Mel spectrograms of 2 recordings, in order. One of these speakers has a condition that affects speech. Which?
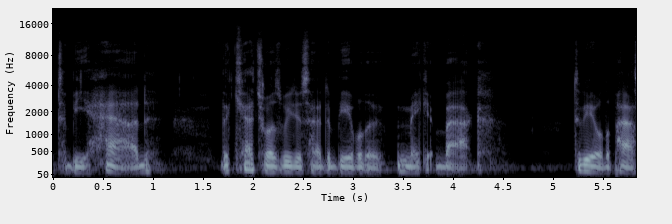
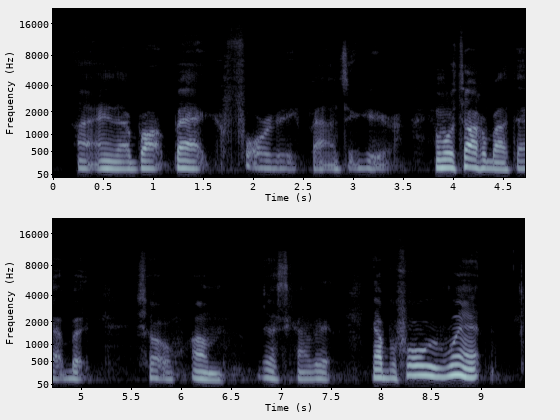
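The second: ALS; bulbar-upper onset, tongue, arms, chest, spreading to diaphragm; speech degraded, barely able to talk, half-breath capacity.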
